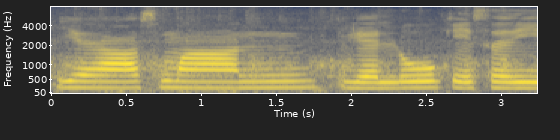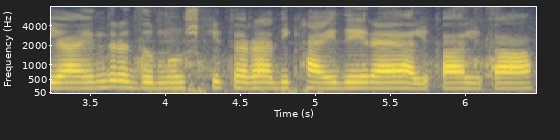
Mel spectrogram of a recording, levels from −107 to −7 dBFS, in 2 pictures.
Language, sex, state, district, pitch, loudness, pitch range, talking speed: Hindi, female, Rajasthan, Bikaner, 200 Hz, -14 LUFS, 195-210 Hz, 130 wpm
